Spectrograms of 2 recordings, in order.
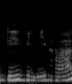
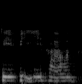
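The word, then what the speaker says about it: DWIH: in new york and i keep pronouncing dve ha to get you used to the german abbreviation so at the end of the session we expect everybody to shout dve hun in german of course no but back to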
